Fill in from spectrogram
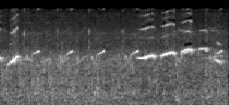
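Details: Shama song played to encourage a non-singing bird: thin, rising whistled notes repeated quickly, with a few louder drawn-out slurs near the close.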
